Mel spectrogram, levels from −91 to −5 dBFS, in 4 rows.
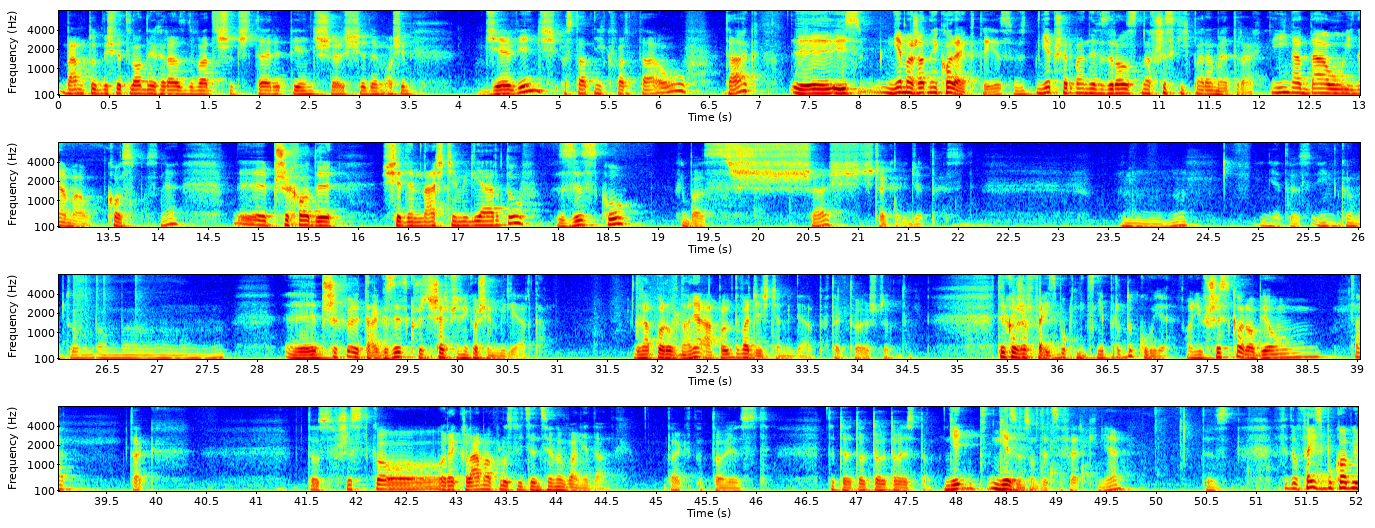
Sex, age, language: male, 40-59, Polish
